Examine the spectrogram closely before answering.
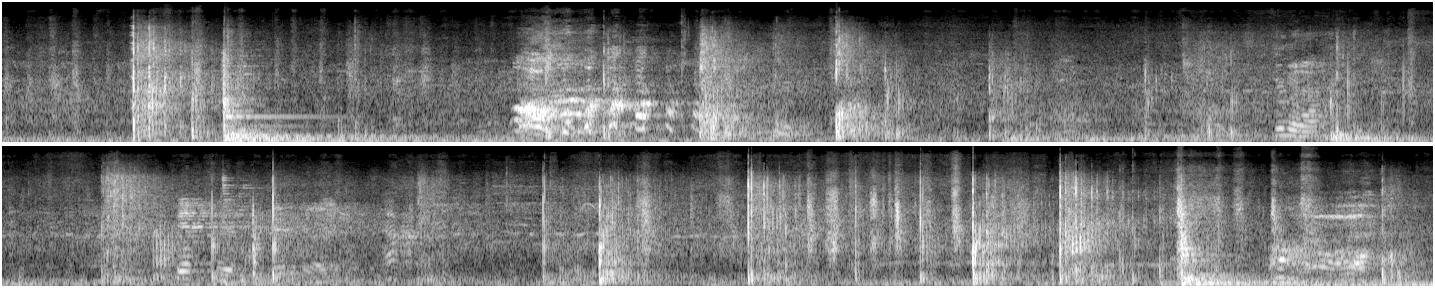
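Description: Padel rackets hit a ball with sharp pops.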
